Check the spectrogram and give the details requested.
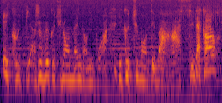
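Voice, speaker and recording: A woman's voice: lowish voice, lively intonation, moderate pace, creaky, soft background music. A woman voicing a vain, imperious evil stepmother queen in a French cartoon dub, haughty and commanding. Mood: angry, scheming.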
